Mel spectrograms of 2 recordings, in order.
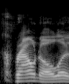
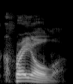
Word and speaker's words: Crayola: It's not Crownola, it's Crayola. Get it right.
